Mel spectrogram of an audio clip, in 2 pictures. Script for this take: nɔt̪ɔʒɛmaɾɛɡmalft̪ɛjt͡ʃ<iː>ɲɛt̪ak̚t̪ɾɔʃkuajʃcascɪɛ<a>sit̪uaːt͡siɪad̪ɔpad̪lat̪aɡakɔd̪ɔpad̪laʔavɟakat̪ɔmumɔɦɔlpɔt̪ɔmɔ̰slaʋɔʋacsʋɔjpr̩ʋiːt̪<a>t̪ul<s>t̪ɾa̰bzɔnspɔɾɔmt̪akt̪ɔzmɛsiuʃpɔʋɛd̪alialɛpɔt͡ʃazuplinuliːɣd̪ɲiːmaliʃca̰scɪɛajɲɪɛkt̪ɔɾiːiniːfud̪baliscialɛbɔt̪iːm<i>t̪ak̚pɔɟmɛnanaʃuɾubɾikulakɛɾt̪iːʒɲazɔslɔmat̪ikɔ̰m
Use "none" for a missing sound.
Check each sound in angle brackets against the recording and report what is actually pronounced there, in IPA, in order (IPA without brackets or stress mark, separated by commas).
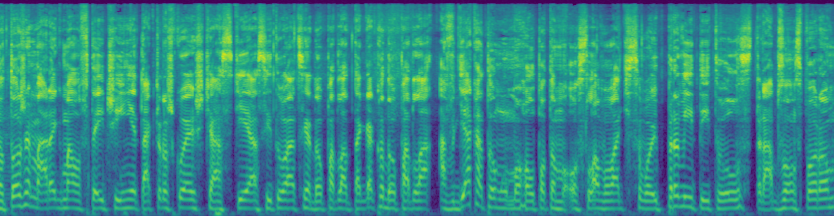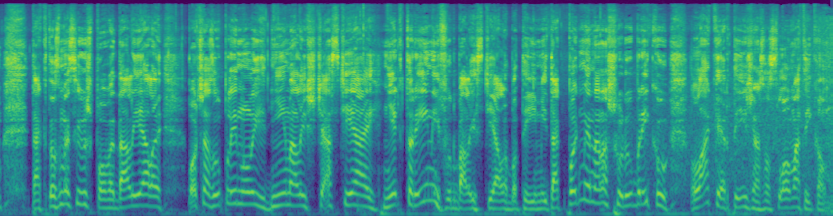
iː, a, i, s, i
